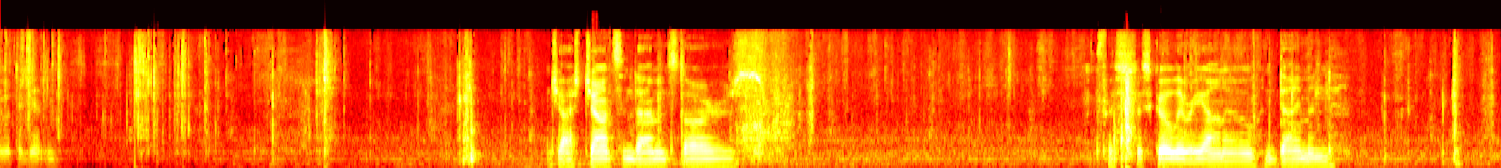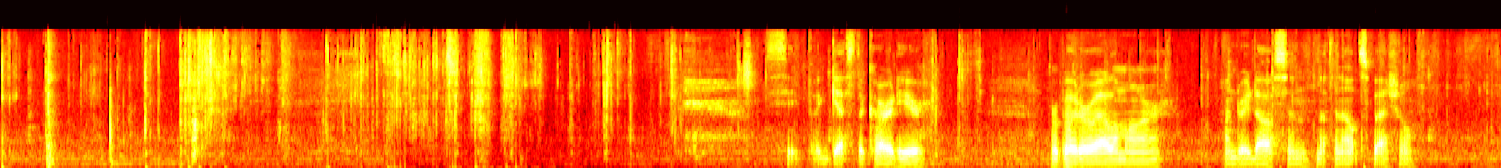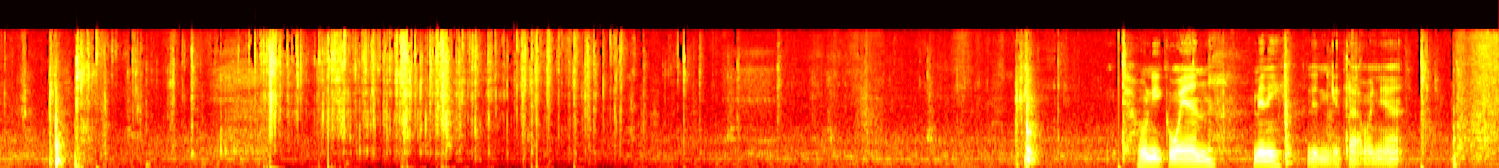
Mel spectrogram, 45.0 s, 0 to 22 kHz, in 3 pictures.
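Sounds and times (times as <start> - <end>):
trading cards and wrapper crinkling: 0.0 - 5.3, 14.9 - 22.6, 26.5 - 37.1.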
